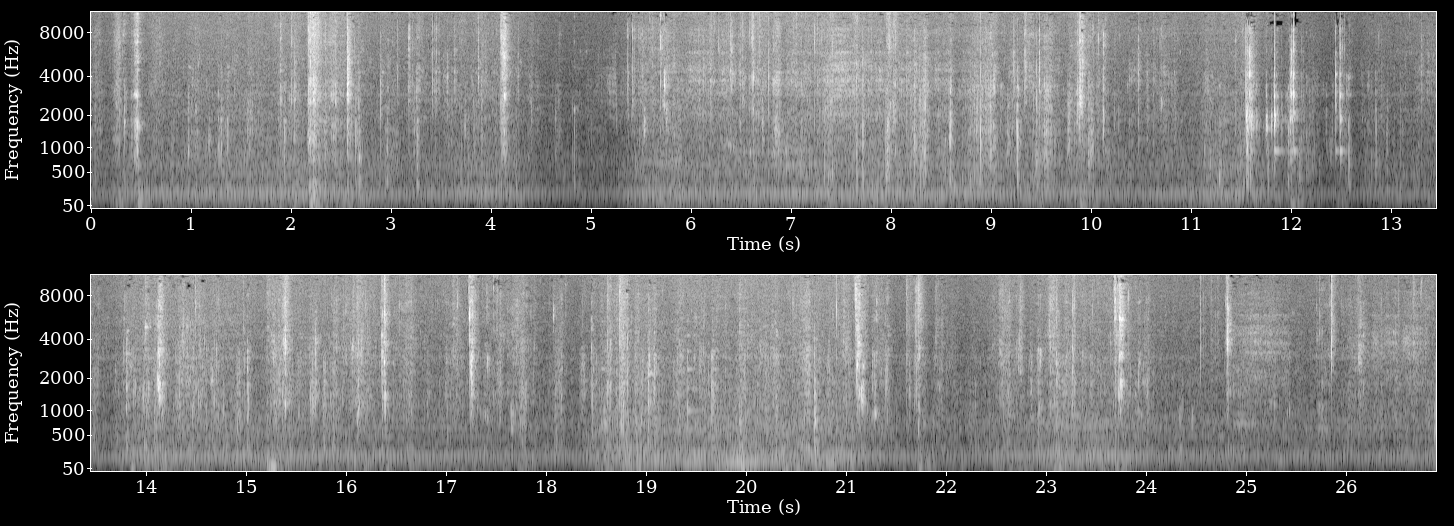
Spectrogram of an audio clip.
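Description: A woman chews crunchy salad close to a microphone.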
